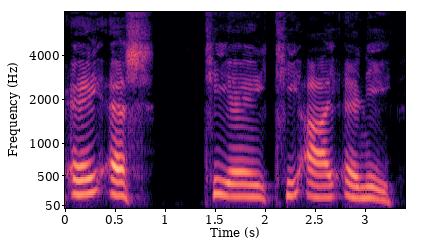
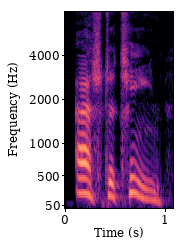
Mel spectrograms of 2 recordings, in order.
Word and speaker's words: Astatine: Capital A S T A T I N E. Astatine. Some people pronounce it astine, but it's a time.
